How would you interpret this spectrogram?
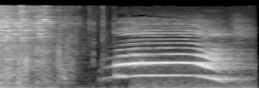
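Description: A woman smashes a window pane in a brief, bright burst of breaking glass, then after a short pause shouts outside in a loud, drawn-out cry.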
